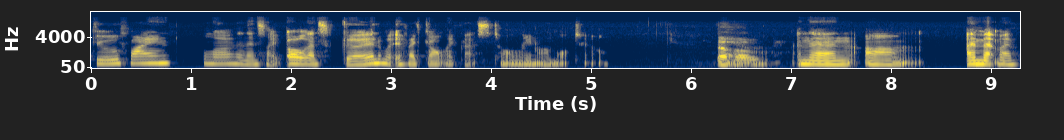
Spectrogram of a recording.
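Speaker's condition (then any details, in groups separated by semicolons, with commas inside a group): Cleft lip and palate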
